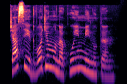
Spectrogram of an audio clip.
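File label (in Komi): часіыд водзӧ мунӧ куим минутӧн, Komi, female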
